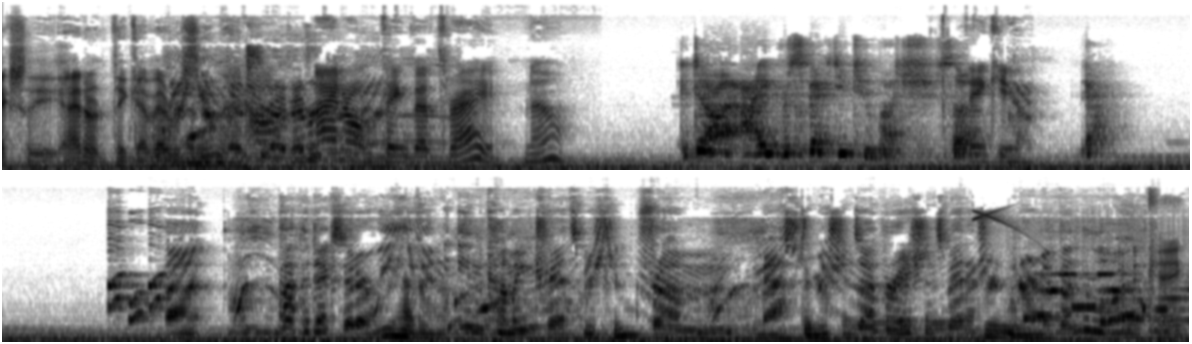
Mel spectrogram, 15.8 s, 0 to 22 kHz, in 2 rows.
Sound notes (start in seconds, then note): 9.1 incoming transmission beeps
